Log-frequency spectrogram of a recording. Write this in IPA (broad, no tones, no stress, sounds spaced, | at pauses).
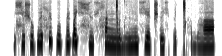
ɕ ɨ ʃ u ɓ ɨ ɬ y p u p ẽ ɓ a ç ɕ y ç ɬ a ŋ͡ǀ ə dʱ ɨ ŋ ə ç e t͡ʃʼ ɨ ç p e ǀʰ ə bʱ a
